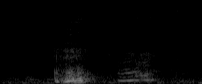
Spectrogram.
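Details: Two-week-old blenheim Cavalier King Charles Spaniel puppy from a litter of five in an indoor puppy pen gives a short, low, grumbling whimper lasting about half a second, followed by a softer, lower second note in a quiet room.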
